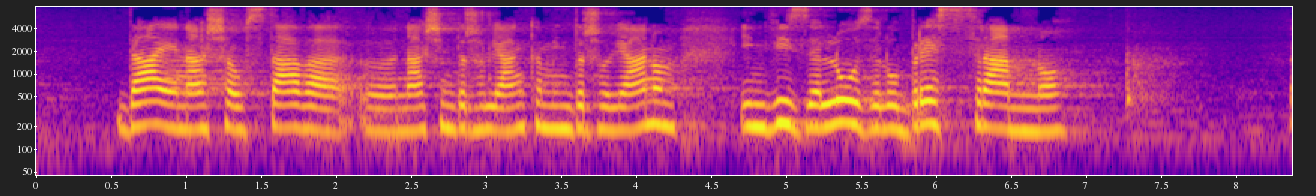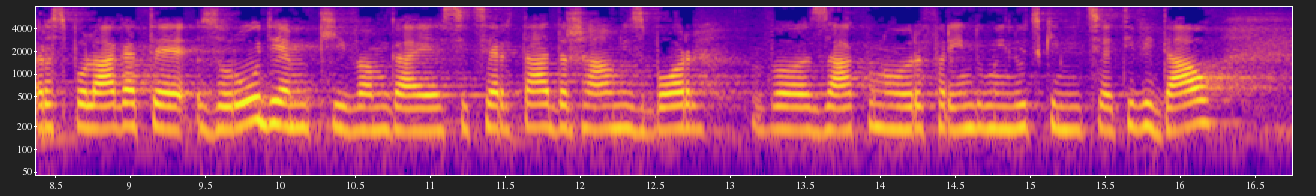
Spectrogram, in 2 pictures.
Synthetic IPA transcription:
d̪ajɛnaːʃaust̪aːʋanaːʃimd̪əɾʒawljaːŋkamind̪əɾʒawlʲjaːnɔminʋizɛlozɛlobɾɛsːɾaːmnɔ | ɾaspɔlaːɡat̪ɛzɔɾoːd̪jɛmkʰiʋamɡajɛsit̪sɛɾt̪aːd̪əɾʒaːwnizbɔɾʋəzaːkɔnuɔɾɛfɛɾend̪uminlʲjut̪skiːnit̪sijat̪iːʋid̪aw

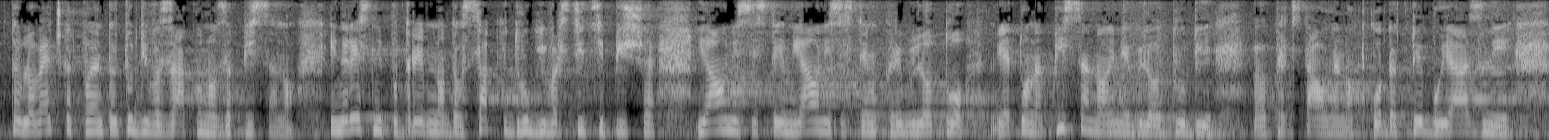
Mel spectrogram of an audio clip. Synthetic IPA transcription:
t̪oːjɛbiloʋɛt͡ʃkat̪̚poʋent̪oːjɛt̪ud̪iʋəzaːkɔnuzapisanɔ̰inɾesnipɔt̪ɾeːbnɔd̪awsaːkʰid̪ɾuɡiʋəɾst̪it̪sipiʃɛjawnisist̪eːmjawnisist̪emkɛɾjɛbilot̪ojɛt̪onapisanɔinjɛbilot̪ud̪ipɾɛt̪st̪awlɛnɔt̪ḁkod̪at̪ebɔjaːzni

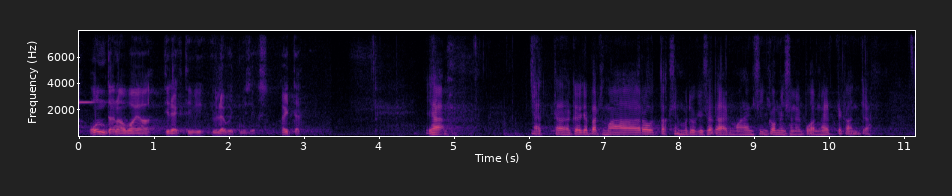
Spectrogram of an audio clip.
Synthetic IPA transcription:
o̞nt̪ænɑvɑjɑt̪iɾekt̪iːviylevɤt̪ˑmiseksɑjt̪ːˑæh | jɑ | ḛt̪ːkɤikeb̥ɑrt̪mɑrout̪ːɑksimmut̪uɡiset̪æet̪mɑɑnensiːŋkomisjonipuo̰lnet̪ːekɑ̰nt̪jɑ

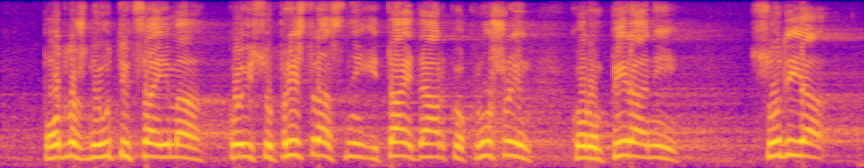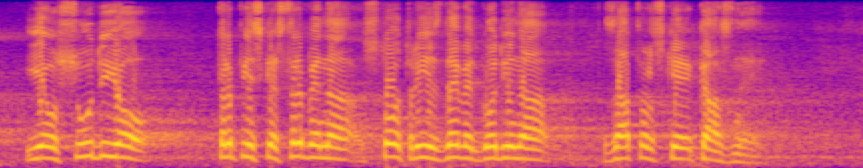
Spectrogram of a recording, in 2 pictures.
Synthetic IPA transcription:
po̞d̪loʒniut̪it̪sajimako̞jisupɾist̪ɾasniit̪aːjd̪aːɾkokɾuʃlinko̞ɾumpiːɾani | sud̪ija | je̞osuːd̪io̞ | t̪r̩pinskesr̩be̞nast̪o̞ːt̪ɾid̪esed̪e̞ʋet̪ɡo̞d̪ina | zaːt̪ʋoɾske̞kazne̞̰

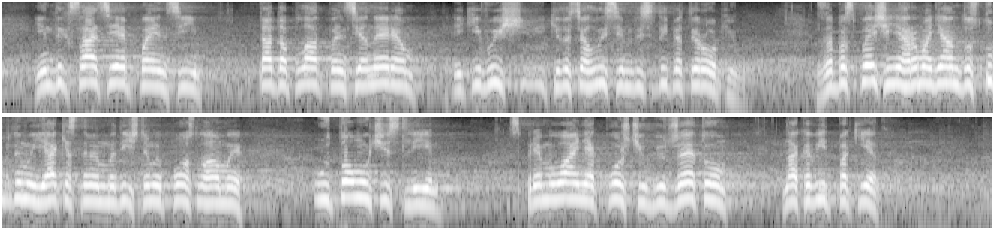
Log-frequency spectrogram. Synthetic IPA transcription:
ind̪eksɑt͡sʲijɐpɛnʲsʲij | t̪ɐd̪ɐplˠɑt̪̚penʲsʲiɔnɛɾʲɐm | jɐjɐkʲid̪ɔsʲɐɦlˠɪsʲimd̪esʲɐt̪ɪpʲjɐt̪ɪɾɔkʲiw | zɐbe̞spɛt͡ʃe̞nʲːɐɦɾɔmɐdʲand̪ɔst̪upnɪmɪjakʲisnɪmɪme̞d̪ɪt͡ʃnɪmɪpɔslˠʊɦɐmɪ | ut̪ɔmʊt͡ʃɪsʲlʲi | spɾʲɐmʊʋɑnʲːɐkɔʃtʲiwbʲʊd͡ʒɛt̪ʊ | nɐkɔʋʲid̪̚pɐkʲɛt̪

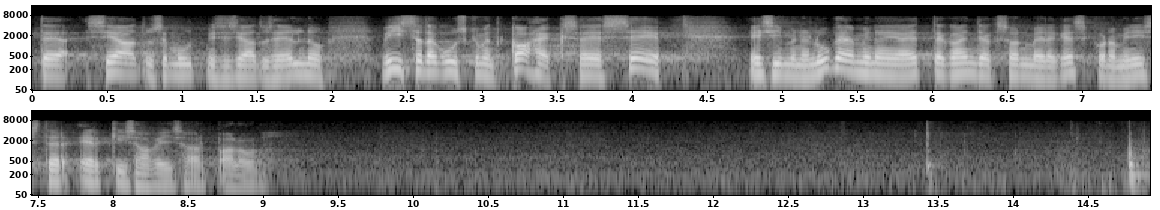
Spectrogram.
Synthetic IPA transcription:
t̪ːe̞se̞ɑd̪use̞muːt̪mise̞s̬e̞ɑd̪̥useelnəwviːsːɑd̪̥ɑkuːskymen̥̚kɑɦe̞ksɑeseːe̞sʲime̞ne̞luɡ̥e̞mine̞jɑe̞t̪ːe̞kɑnʲd̪̥ʲjɑkso̞nme̞jle̞ke̞sko̞nːɑminist̪e̞ɾe̞ɾkːˑisɑ̰viːsɑ̰ːrpɑ̰lṵn

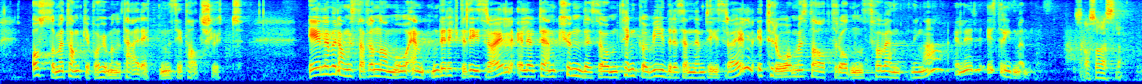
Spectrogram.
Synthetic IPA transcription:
ɔsːɔmɛt̪ʰɑŋkəpʰɔhʉmɑnɪt̪ʰæ̰ːɾɛ̰t̪ːnsɪt̪ʰɑ̰ːt̪ʂɭʉ̰t̪ː | ɛlɛʋəɾɑŋsɑfɾɑnɑːmʊʔɛ̰nt̪n̩d̪ɪɾɛkt̪ət̪ʰɪliːsɾɑəlɛ̰lːəʈɪlɛnkʰʉnd̪əsɔmt̪ʰɛŋkəɾʋiːd̪əɾəsɛnːəd̪ɛmt̪ʰɪlḭːsɾɑɛlɪt̪ʰɾoːmɛst̪ɑːt̪sɾoːd̪n̩sfɔɾʋɛnt̪nɪŋɑɛlːəɾɪst̪ɾiːd̪mḛd̪ | sɔɛsɾ

